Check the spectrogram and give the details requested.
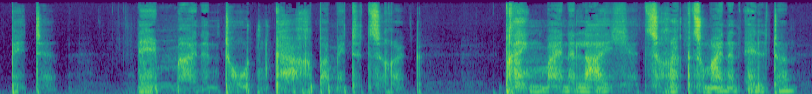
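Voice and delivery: hushed, breathy, barely voiced whisper. The figure of a dead boy makes a request of another boy, whispering. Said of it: "flüsterte die Gestalt Cedrics".

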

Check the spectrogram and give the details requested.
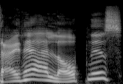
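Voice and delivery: very loud, high, mocking scoff. Ginny answers Ron's warning to her and Harry, mocking. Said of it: "spottete Ginny".

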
